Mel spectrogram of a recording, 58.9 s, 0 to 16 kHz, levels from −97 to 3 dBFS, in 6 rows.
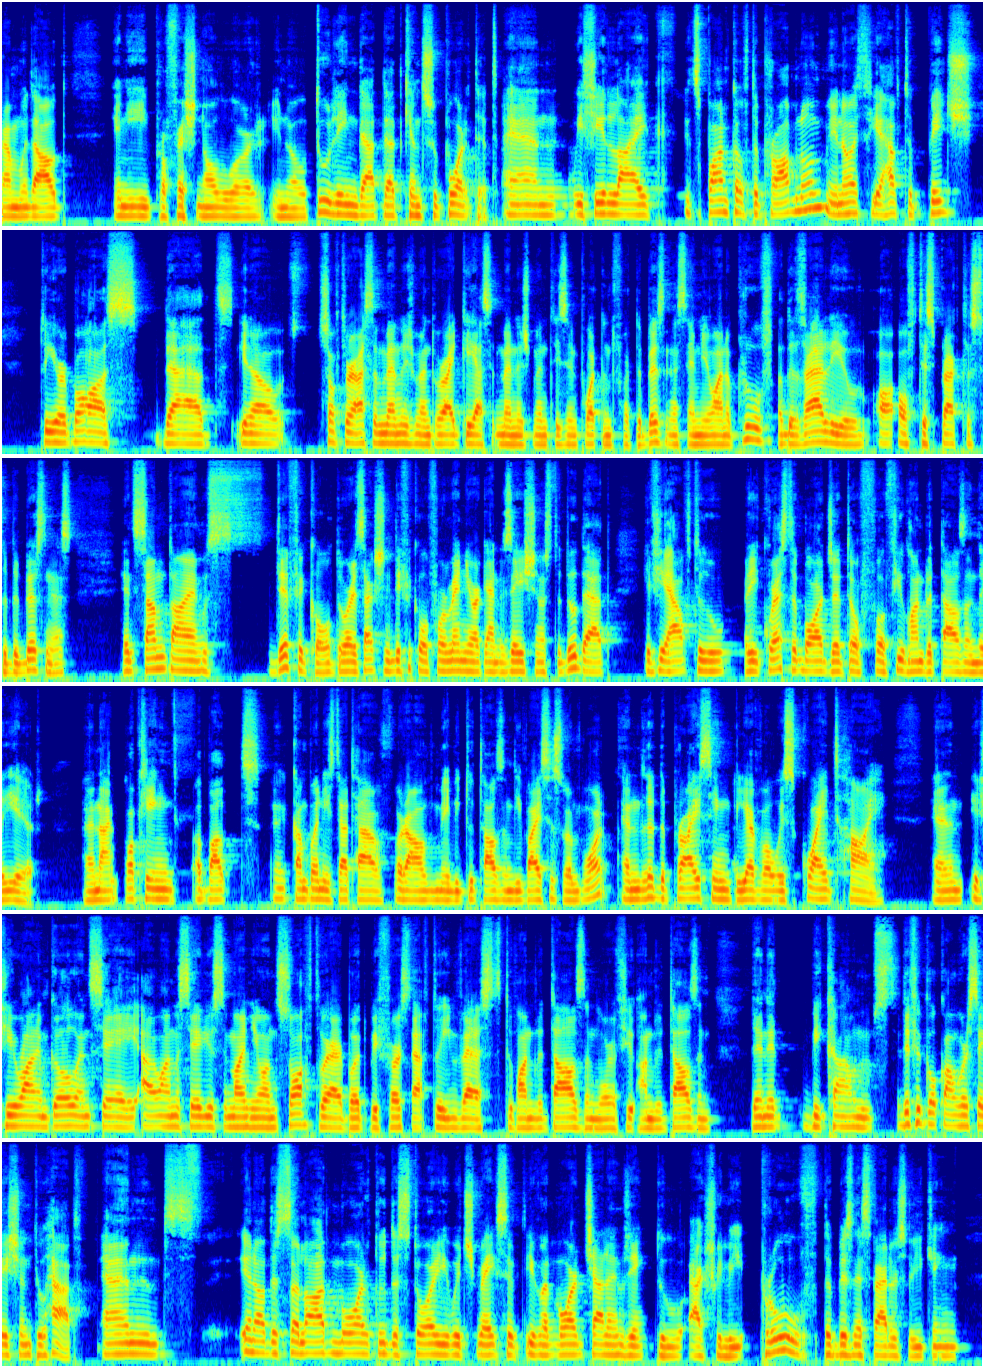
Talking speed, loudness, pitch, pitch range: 175 wpm, -21 LUFS, 120 Hz, 115-130 Hz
